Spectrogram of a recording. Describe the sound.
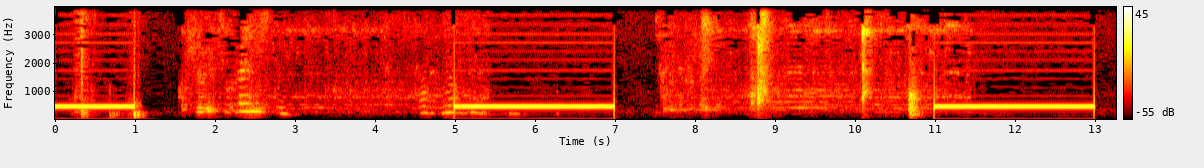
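A telephone dial tone plays as a call is placed, sounding in three long, steady stretches with voices talking in the gaps between them.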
